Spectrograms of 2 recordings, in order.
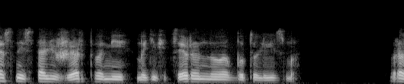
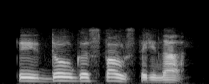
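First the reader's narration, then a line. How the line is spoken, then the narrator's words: Loud bitter laugh. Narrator (Russian): Он громко и горько рассмеялся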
